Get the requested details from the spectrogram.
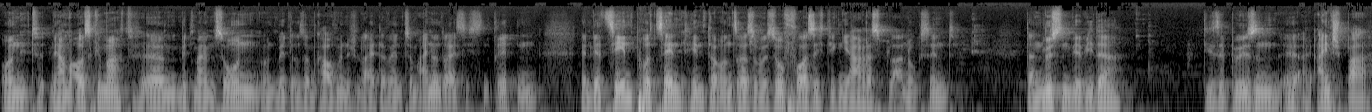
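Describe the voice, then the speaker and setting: With a dark, mellow tone, a man speaks at a moderate pace and medium pitch, his intonation fairly even. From Bavaria. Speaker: entrepreneur. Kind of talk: talk.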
